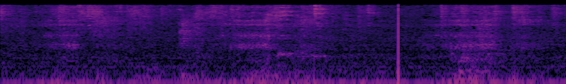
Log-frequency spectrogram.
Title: Doberman Snoring Funny Max snoring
